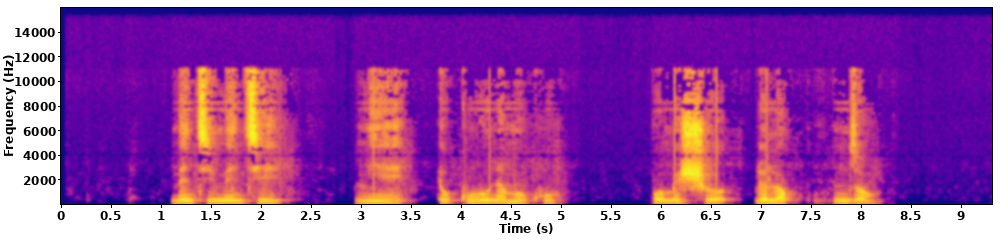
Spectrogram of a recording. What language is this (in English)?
Ngiemboon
